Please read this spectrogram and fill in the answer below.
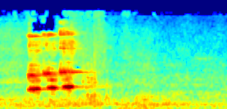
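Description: A short electronic chime: three quick notes stepping up in pitch, lasting about half a second.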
